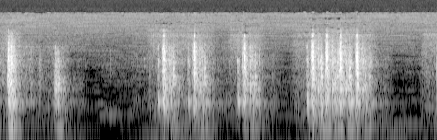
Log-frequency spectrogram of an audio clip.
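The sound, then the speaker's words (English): Typing on a portable typewriter resting in the typist's lap with a sheet of paper inserted: short, irregular bursts of clacking keystrokes with brief pauses between clusters, fairly muffled, with no voices. “You insert a sheet of paper into the portable. Put it in your lap to deaden the noise and vibration.”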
